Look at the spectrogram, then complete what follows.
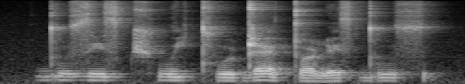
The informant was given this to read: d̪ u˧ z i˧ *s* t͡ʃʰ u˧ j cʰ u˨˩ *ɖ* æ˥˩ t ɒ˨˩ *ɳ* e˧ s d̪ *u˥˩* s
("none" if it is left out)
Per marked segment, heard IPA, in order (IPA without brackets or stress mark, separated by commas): z, ɖ, ɳ, u˧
